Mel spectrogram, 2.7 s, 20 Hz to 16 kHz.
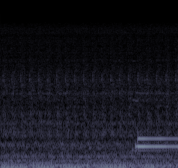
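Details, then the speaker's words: BMW 5 Series showing low coolant, transmission fault and oil pressure warnings though fluids present: low uneven idle rumble with warning chime; engine idling rough, cause unknown, going to shop. "it goes but it's acting it's not Island right so but let me take to the shop"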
